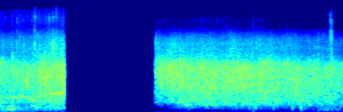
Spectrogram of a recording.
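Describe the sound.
Audience applause welcoming a speaker: dense, steady clapping that drops out for about a second of silence, then resumes just as full and continues to the end.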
